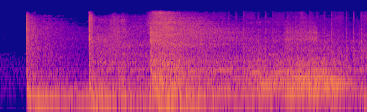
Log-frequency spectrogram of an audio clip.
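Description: A Citroën Aircross car engine driving, a steady loud drone that starts abruptly and swells in surges as it pulls and accelerates, with no talk over it.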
